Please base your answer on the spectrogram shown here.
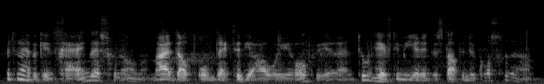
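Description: A man's voice: on the low side, sing-song, quick pace, fairly bright tone. A man acting a moody, confiding teenage schoolboy in a Dutch radio play. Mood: bitter, confiding. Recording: hum and faint noise, radio drama recording.

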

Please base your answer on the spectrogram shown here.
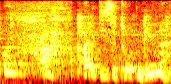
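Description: A woman's voice: mid-range voice, expressive, unhurried, natural voice. A woman playing a flustered, squeamish shopper in a radio drama, hesitant and exclamatory. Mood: appalled, flustered. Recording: roomy shop acoustic, music behind.

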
